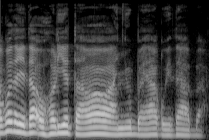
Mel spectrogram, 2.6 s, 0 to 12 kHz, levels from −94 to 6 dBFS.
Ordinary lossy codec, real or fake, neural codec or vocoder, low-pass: none; fake; vocoder, 48 kHz, 128 mel bands, Vocos; 10.8 kHz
